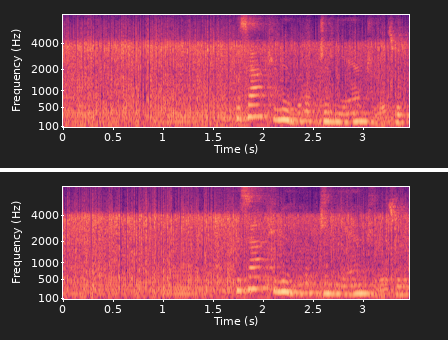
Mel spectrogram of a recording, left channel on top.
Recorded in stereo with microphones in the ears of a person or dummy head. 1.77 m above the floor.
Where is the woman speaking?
25° left (ahead or behind), 0.7 m.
